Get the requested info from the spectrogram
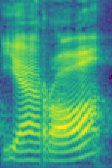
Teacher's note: ரா வந்து ஹெவியாக உச்சரிக்கணும், தஃப்ஹீம்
